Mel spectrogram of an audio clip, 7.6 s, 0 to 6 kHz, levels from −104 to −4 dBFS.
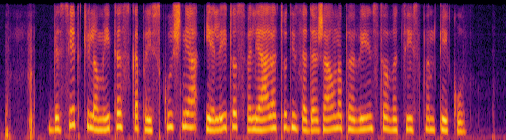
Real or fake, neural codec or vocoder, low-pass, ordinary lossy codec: fake; codec, 24 kHz, 3 kbps, HILCodec; 5.4 kHz; none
